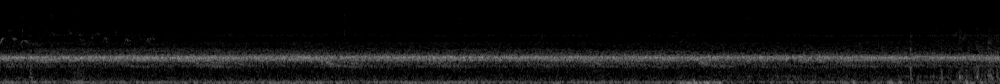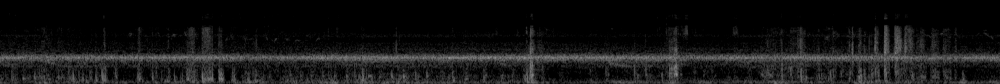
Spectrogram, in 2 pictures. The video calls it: Cicada making a shrill droning noise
